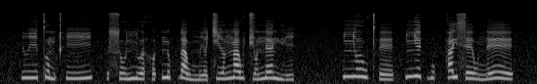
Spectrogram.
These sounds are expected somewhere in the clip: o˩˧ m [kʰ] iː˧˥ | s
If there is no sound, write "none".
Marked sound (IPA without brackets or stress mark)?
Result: kʰ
